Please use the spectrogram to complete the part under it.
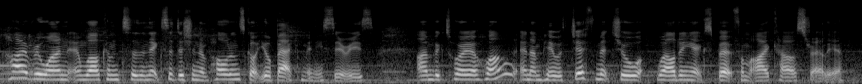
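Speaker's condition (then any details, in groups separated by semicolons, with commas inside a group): No condition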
